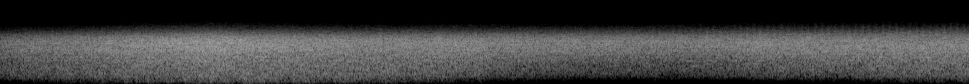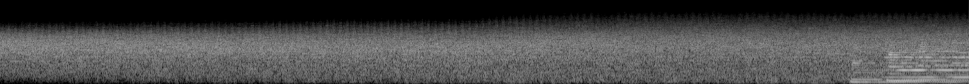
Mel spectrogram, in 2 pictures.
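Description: Steady rushing hiss of noise opening the recording, fading in quickly and then holding level. Its top end grows a little brighter a few seconds before the end.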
